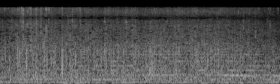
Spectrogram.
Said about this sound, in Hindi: उत्तरकाशी के बड़कोट तहसील में बरसात का पानी सड़कें ध्वस्त कर रहा है।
